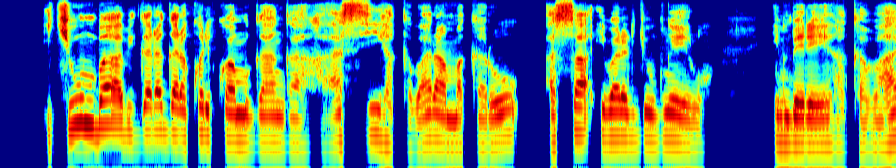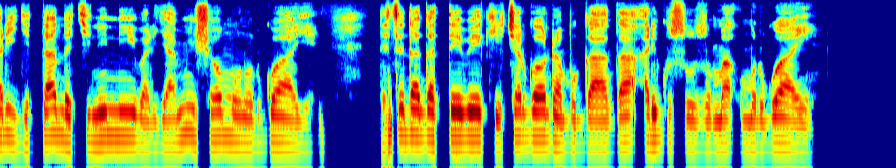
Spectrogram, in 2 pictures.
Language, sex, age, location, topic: Kinyarwanda, male, 18-24, Kigali, health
